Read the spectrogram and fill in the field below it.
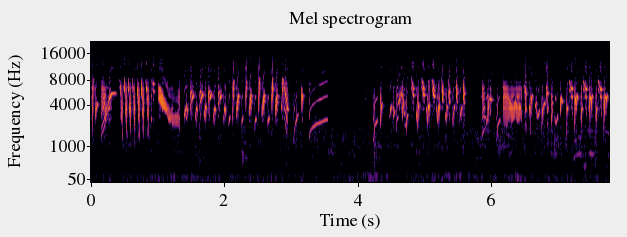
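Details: Wild European goldfinch in song, a fast run of bright chirps and trills, then two clear rising whistled notes, a pause of about a second, and more lively twittering to the end; clean, quiet background.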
